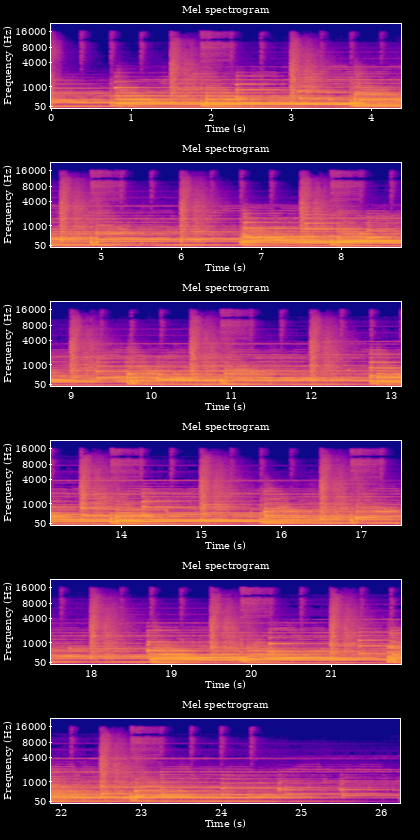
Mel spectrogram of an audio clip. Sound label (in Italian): Ballad moderna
